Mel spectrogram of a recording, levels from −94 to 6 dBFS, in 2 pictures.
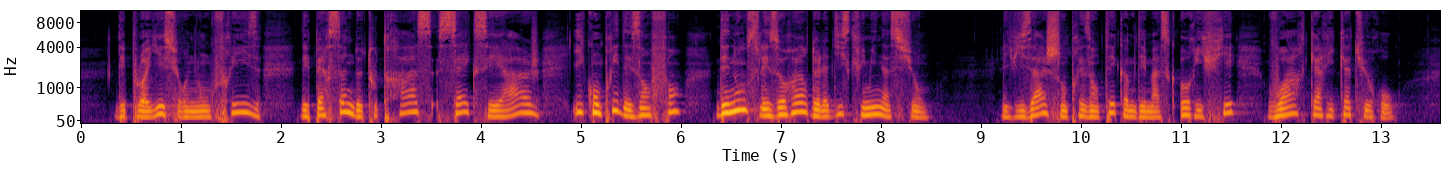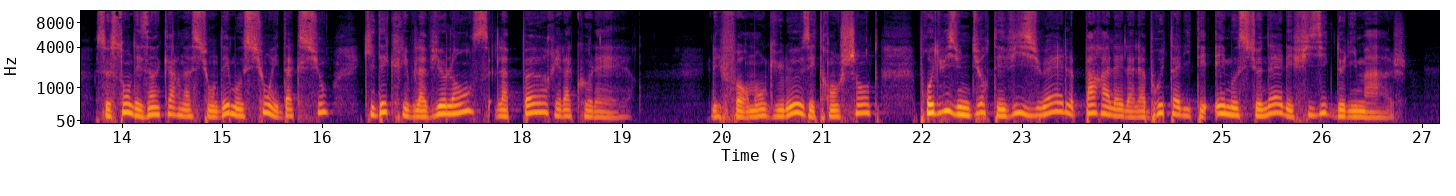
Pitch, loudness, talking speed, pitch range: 155 Hz, -22 LUFS, 150 wpm, 130-205 Hz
